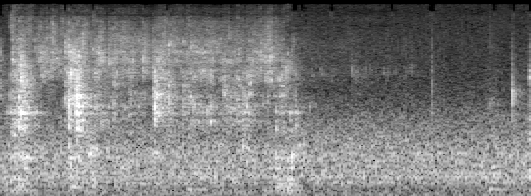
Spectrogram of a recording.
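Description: Water pours steadily into a blender jar holding a few small shells and a splash of vinegar, a soft, close trickling and splashing that fades slightly toward the end, no one speaking.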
